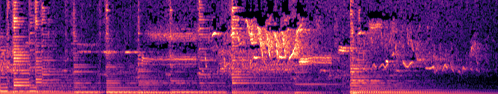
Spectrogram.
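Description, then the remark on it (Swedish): Birdsong at dawn in Stockholm: bright bird chirps and twittering calls flutter in the high range, layered over a steady, sustained low tonal drone that swells with soft pulses; no one is talking. “Det är häftigt att vara ute och liksom gå hem när det är lite småljust och, och fågelkvitter.”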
